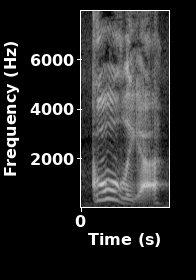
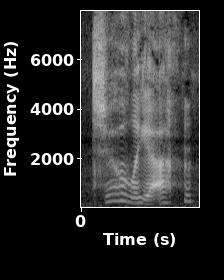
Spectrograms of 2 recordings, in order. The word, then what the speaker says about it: Ghoulia: I meant to say my name is gulia not Julia she giggled for our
